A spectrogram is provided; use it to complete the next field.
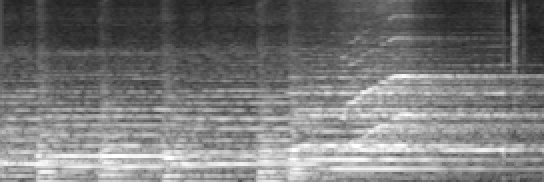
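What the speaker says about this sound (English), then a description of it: "Just that flute is just beautiful." Orchestral sample-library woodwinds with a flute line, sustained tones and a rising melodic glide playing alone over a few seconds, no talking.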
